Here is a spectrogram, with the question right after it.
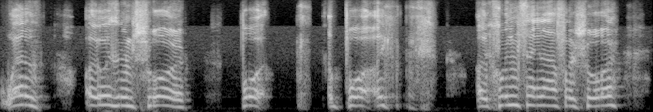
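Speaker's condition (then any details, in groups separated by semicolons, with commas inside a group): Cerebral palsy; secondary scoliosis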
